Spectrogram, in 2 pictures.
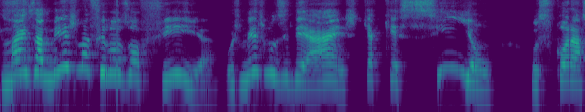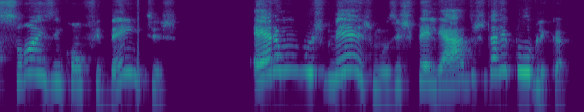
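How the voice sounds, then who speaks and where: A woman with a high pitch speaks at a very slow pace over a quiet background. Her pitch swings very widely. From Brazil. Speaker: spiritist study facilitator. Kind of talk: lecture. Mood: warm, smiling. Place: home room. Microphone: webcam.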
